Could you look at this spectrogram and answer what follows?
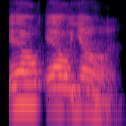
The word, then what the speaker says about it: El Elyon: The great El Yon Most High God, hallelujah. El, am I pronouncing that right? El Elyon, that's what I mean.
